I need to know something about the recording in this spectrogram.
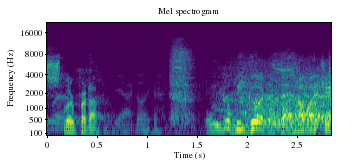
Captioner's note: slurps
